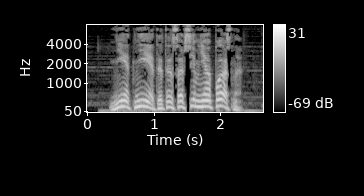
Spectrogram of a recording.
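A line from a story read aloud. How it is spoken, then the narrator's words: Exclaimed. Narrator (Russian): воскликнул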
